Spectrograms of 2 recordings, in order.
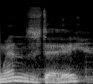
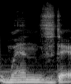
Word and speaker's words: Wednesday: So on Wednesday, to complain about that, we call it Wednesday, like it's W-E-N-D, but it's not, it's W-D-N-E. It's really Wednesday.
